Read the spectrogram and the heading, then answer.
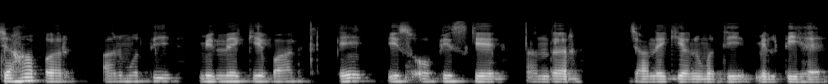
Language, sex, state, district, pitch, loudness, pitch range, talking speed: Hindi, male, Bihar, Jamui, 135 Hz, -19 LUFS, 130-140 Hz, 115 wpm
